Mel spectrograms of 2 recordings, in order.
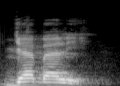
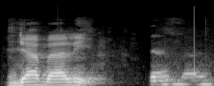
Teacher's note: ingat huruf Jim engak boleh mendesis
